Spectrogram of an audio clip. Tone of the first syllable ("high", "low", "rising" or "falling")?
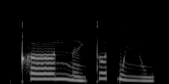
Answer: high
